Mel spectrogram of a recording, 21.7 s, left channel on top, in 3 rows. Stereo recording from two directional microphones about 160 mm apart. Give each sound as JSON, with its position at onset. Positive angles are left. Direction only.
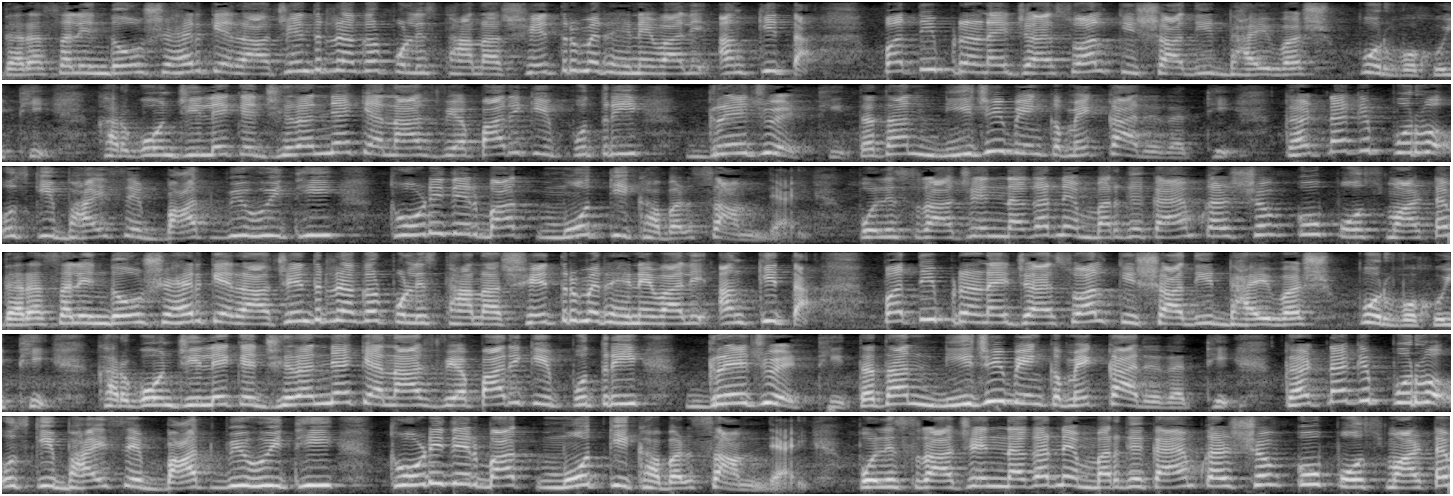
{"t": 0.0, "sound": "a woman's voice", "side_deg": -20}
